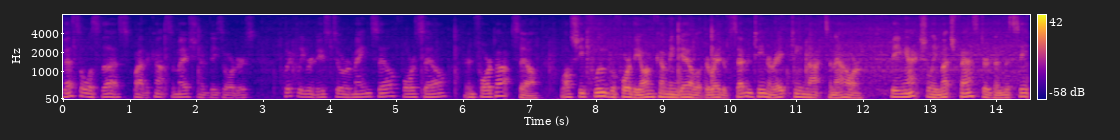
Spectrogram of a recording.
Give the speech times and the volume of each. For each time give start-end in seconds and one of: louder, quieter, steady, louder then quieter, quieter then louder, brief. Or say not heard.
0.0-14.4 louder.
